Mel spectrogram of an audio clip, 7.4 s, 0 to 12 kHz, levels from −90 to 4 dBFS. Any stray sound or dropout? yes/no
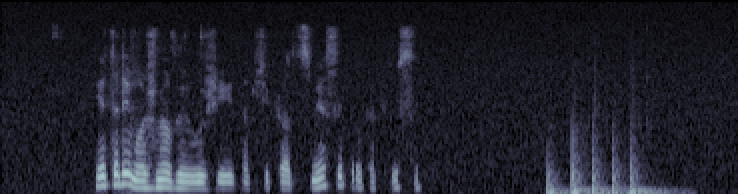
yes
